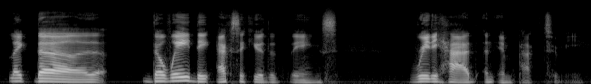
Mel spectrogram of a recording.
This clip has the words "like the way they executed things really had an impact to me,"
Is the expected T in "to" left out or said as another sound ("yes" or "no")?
no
